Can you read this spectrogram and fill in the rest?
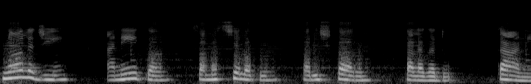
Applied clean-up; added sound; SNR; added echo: neural separator model SepFormer DNS4.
